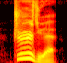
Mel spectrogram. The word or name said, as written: 知觉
